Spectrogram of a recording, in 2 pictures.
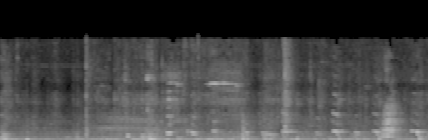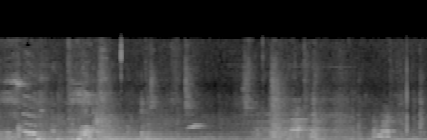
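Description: Jackoodle puppies whimper and yip in a cluster of short, high cries close by, mixed with light rustling and a person talking over them.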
